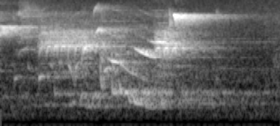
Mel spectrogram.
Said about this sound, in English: And it's like, oh my God, that can really be a bird and sound so musical. It sounds like music.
